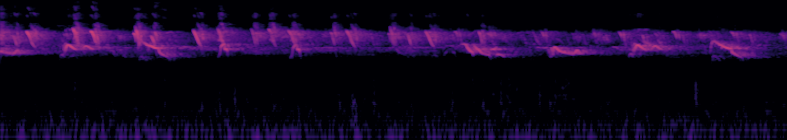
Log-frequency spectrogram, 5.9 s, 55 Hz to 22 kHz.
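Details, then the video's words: Dawn chorus at 4 am from a backyard in Pierce, Idaho, with several birds giving rapid high chirps and sliding whistled notes in quick succession, overlapping into a dense, steady twittering. "Birds Singing at 4 am"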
